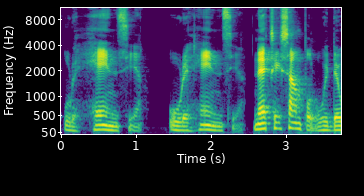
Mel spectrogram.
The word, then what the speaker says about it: urgencia: When it's followed by E or I, it's pronounced like H in English. So urgency becomes urgencia. We don't say urgencia, we say urgencia.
